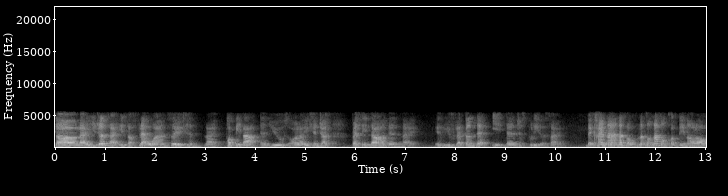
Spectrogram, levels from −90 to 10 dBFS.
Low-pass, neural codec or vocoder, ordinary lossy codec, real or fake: 5.4 kHz; none; Opus, 64 kbps; real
